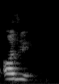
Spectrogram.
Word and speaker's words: Aussie: It's Aussie. – Aussie. – Aussie. – Yeah. – It's like Mozzie.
